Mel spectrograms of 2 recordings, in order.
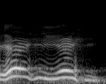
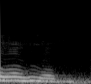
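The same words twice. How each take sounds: First: It is said with warm, expressive calling intonation. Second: It is said flatly, without expressive intonation. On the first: The speaker calls it right. "You should say ... that intonation" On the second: The speaker calls it wrong. "you shouldn't say"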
